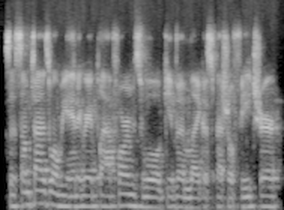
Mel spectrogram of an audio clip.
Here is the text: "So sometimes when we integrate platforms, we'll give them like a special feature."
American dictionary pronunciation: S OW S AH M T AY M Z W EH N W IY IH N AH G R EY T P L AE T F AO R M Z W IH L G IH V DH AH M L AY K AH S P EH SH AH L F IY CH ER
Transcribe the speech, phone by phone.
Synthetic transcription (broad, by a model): S OW S AH M T AY M Z W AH N W IY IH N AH G R EY T P L AE T F AO R M Z W IH L G IH V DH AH M L AY K AH S P EH SH L F IY CH ER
